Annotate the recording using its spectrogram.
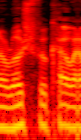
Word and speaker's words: La Rochefoucauld: Let's talk a little bit about the background of Robert de La Rochefoucauld, and I'm really proud of myself for pronouncing that correctly. – You did a great job.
